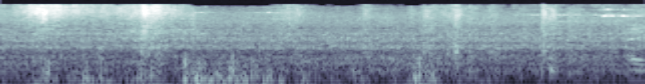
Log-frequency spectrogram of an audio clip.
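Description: Cloth and paper rustling as a cotton saree is folded and handled, with a few brief rustles near the start and about a second in, over an uneven low rumble.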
